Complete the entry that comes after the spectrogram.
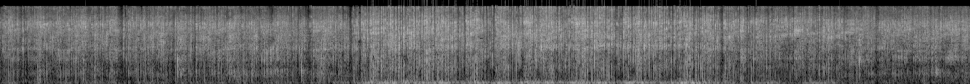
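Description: Long nails scratch fast over the beads of a plastic phone case with pink faux-pearl gems and a rose-gold rim, held in both hands. The result is a dense, continuous, bright crackling and clicking texture with almost no low end, swelling slightly louder in the middle before settling back.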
